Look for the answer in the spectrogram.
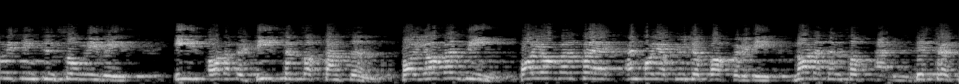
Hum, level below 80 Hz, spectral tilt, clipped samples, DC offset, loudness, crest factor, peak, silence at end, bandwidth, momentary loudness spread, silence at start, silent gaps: none; -60 dBFS; -5 dB/octave; under 0.1%; under 0.1%; -16 LUFS; 14 dB; -2 dBFS; 0 s; 7 kHz; 6 LU; 0 s; none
